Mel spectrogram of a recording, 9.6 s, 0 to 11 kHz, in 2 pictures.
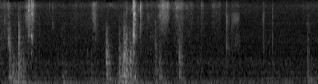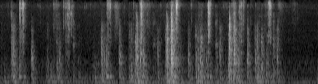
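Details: Ford 8.8 TracLock limited-slip rear axle (from an Explorer or F150) in a 1998 Jeep Cherokee XJ, wheel turned slowly by hand while loading the other side: irregular heavy clunks and clicks with a low groan. Worn spider gears suspected (1/8" play); clutch packs feel good.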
